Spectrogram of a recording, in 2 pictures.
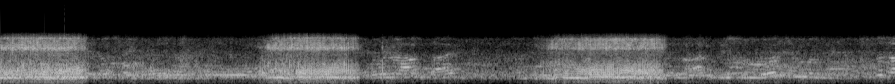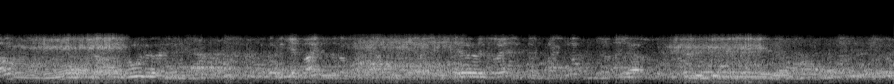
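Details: Man snoring during a midday nap at a trade fair; loud, rough, rattling snores recur about every three seconds over constant background noise and chatter; snoring.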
